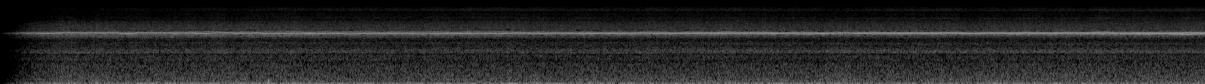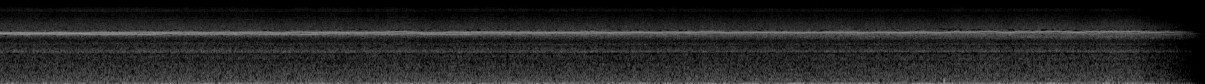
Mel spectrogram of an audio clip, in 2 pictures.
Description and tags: Jet interior ambience JPN
Interior of a jet - wind sound from ventilation in cabin.
interior, jet, ventilation, wind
